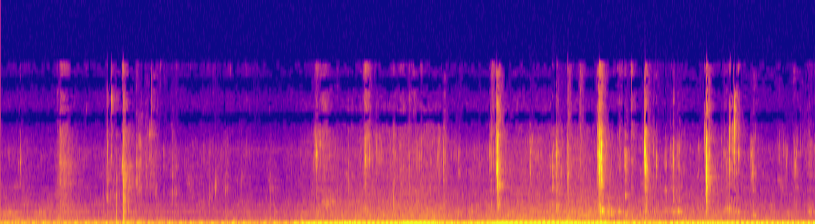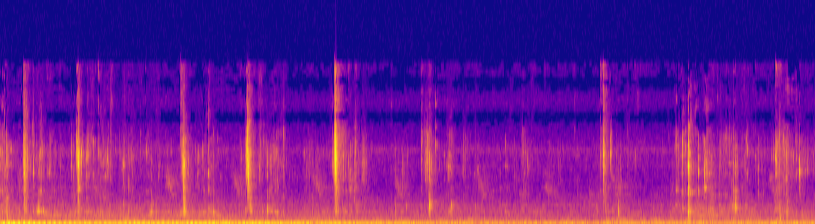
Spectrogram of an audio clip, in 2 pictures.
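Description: Close-miked eating: a person chewing and biting pickled chicken feet, with many irregular sharp crunchy clicks, over a steady low rumble.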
